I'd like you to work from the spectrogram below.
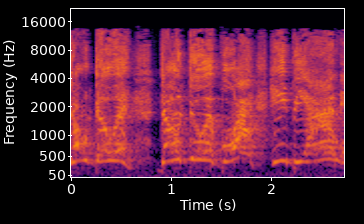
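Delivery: very high, shrieking scream. Joking about a woman in a movie theater, imitating a woman screaming.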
